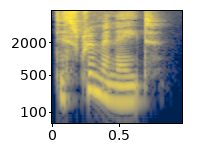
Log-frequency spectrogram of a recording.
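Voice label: "discriminate", British English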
